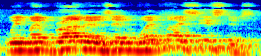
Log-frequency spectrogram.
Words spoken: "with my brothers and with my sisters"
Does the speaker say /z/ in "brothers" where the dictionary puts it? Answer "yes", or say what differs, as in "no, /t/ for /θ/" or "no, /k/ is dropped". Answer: yes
